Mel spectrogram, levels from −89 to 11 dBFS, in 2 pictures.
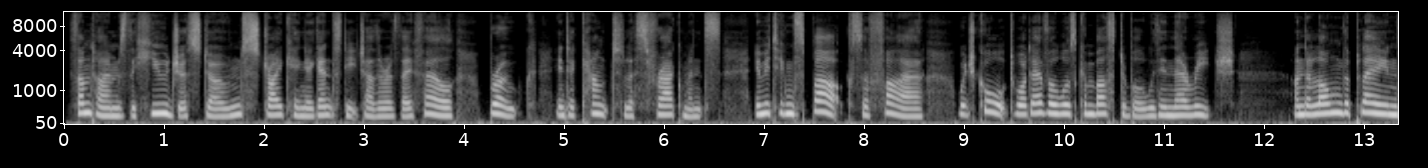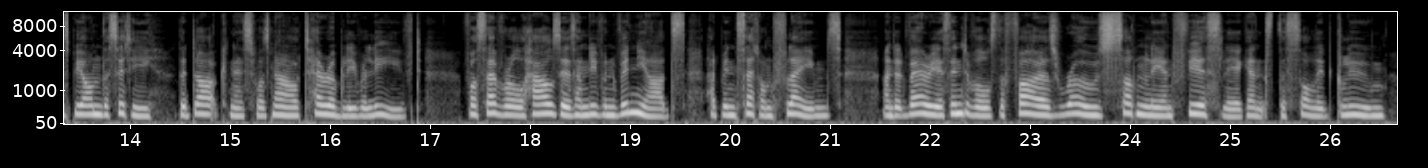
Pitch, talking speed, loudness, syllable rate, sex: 225 Hz, 145 wpm, -17 LUFS, 4.6 syllables/s, female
